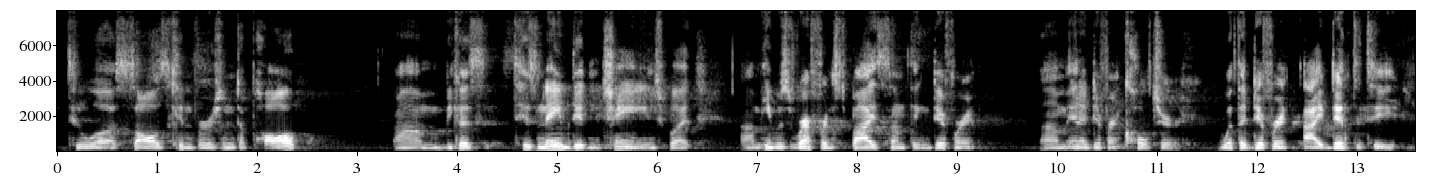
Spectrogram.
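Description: A man's voice: fairly low pitch, a bit bright. A man in an online group chat talks in a casual, thinking-aloud way with many fillers. He is in a room with a big echo, so he sounds far off. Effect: big echoing room, voice sounds far off. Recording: echoey hall with noise, heard from afar.

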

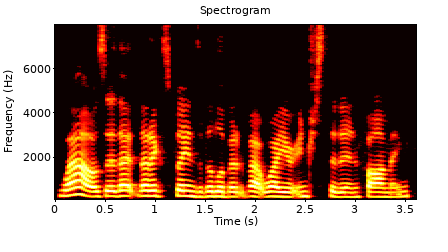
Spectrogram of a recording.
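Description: A woman's voice: on the high side, flat delivery, a little fast. A woman hosting a podcast, introducing her guest and asking questions in an enthusiastic way. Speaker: podcast host. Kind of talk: podcast interview.

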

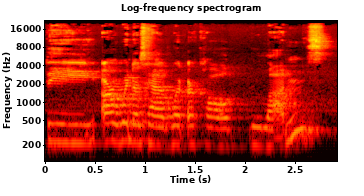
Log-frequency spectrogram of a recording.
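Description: A woman's voice: mid-range voice, fairly even intonation, measured pace, echoey room, low-quality recording. A woman from the United States, co-hosting a podcast in rambling casual chat, often laughing. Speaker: podcast co-host.

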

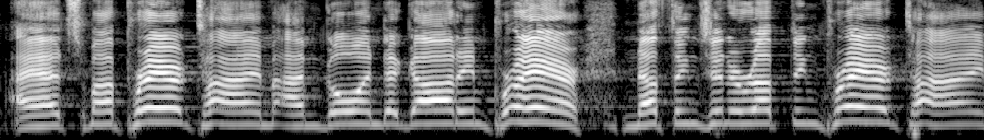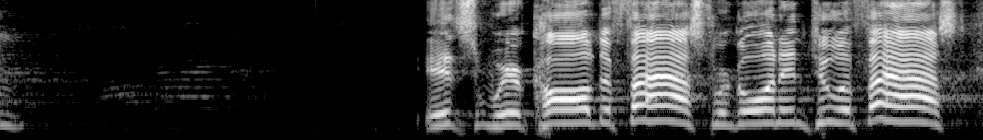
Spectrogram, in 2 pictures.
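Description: A man in his fifties preaching a sermon as pastor, swinging from hushed lines to loud emphatic ones. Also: very high voice, fairly even intonation, a little slow, clear, resonant tone. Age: 50s. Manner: preaching with big swings in loudness, from hushed to shouting. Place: church sanctuary. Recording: long reverb of a church hall.

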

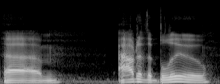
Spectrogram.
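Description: A young man from Michigan, north of Detroit, appears as a guest musician in a casual interview, telling stories and meandering through fillers and restarts. His voice is lowish, smooth and somewhat dark, with a steady tone and a slow pace. The recording is dry.

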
